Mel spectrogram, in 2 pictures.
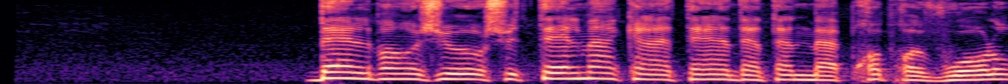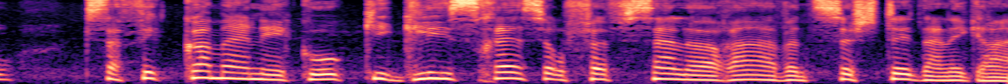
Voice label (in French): Medley accents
